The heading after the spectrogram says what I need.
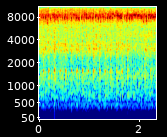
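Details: VW Golf 4 with a rebuilt engine (new pistons, bored 0.5 oversize) at cold idle: a fast, light regular diesel-like ticking knock that lasts until nearly fully warm, then disappears. Switching oil from 4W40 to 5W30 didn't help; cause unconfirmed.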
